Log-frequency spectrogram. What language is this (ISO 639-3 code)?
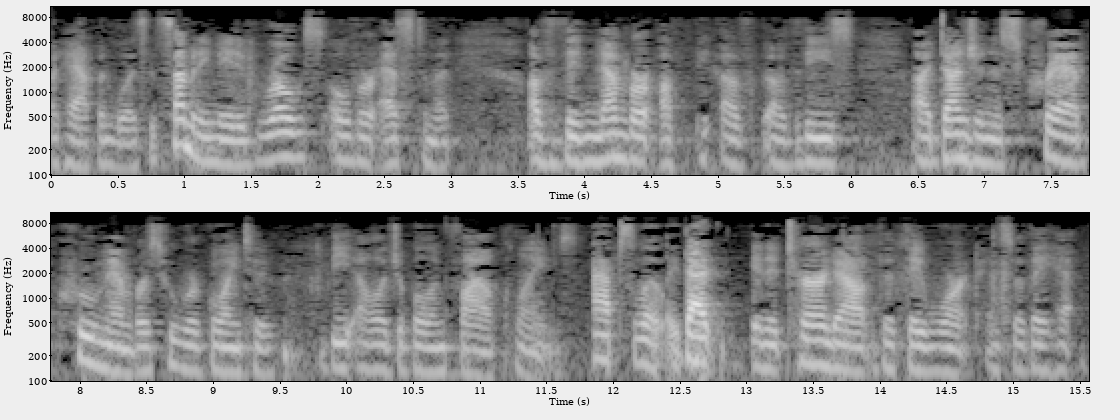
eng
